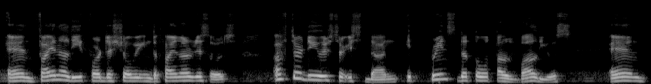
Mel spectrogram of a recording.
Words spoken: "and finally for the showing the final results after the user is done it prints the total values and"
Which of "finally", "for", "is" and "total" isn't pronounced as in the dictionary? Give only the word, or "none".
is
